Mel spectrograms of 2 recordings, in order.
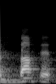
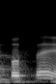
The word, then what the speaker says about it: buffet: Well, I heard some American preacher say once that American Christians have pronounced that word wrong. They don't say, I buffet my body, they say, I buffet my body.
